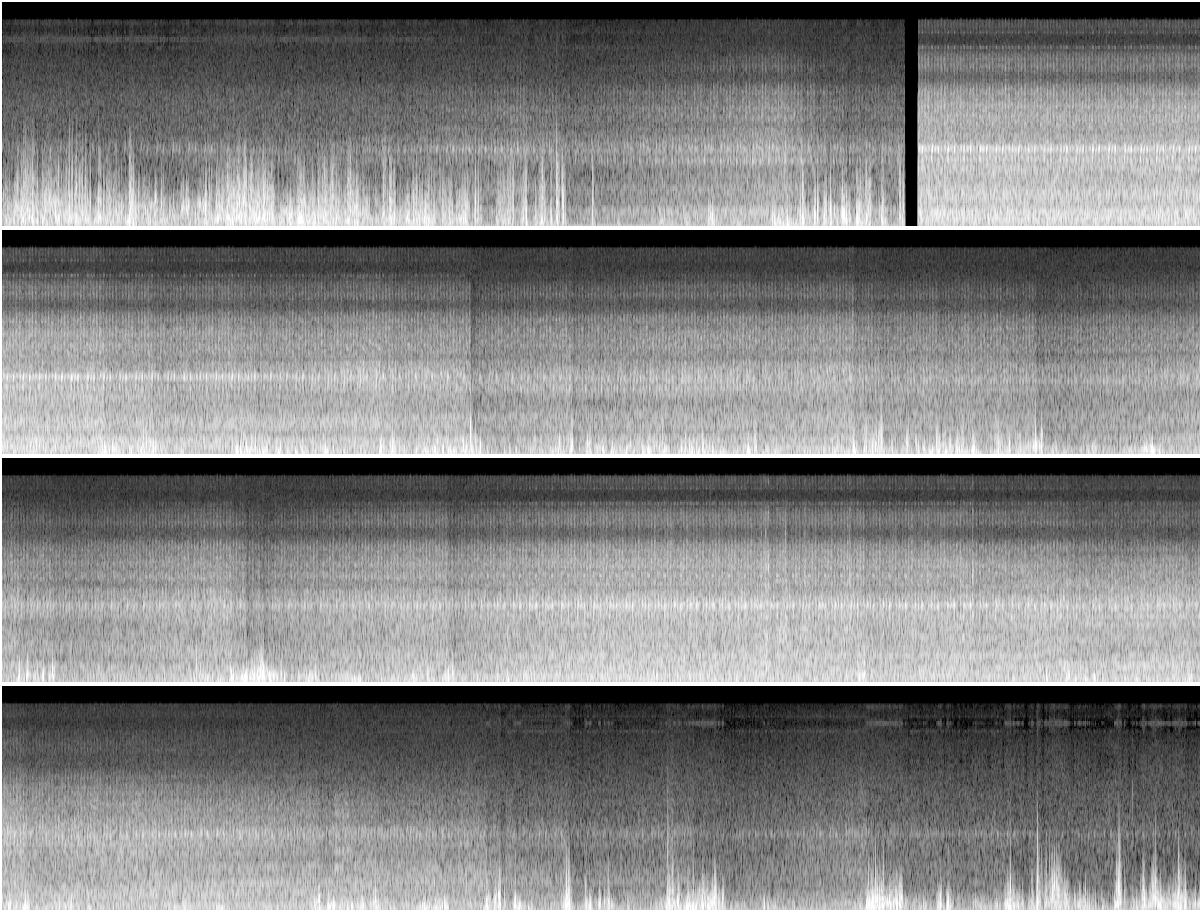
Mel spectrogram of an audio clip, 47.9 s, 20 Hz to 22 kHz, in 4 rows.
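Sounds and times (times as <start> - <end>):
wind and handling rumbles on microphone: 0.0 - 9.0, 12.9 - 24.6, 25.9 - 47.9
car engine idling: 0.0 - 47.9.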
